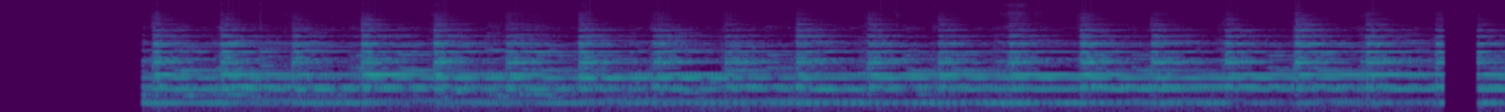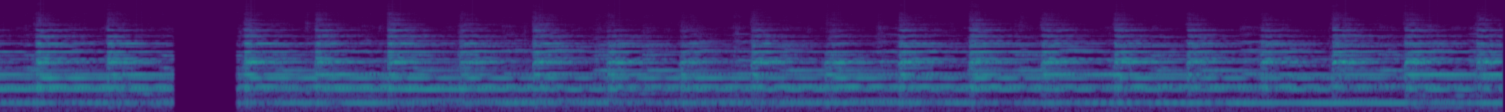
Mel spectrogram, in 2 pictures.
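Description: Temple bells rung without pause during a Hindu aarti: rapid, even strikes, about three to four a second, over a steady ringing of several bell tones. The sound cuts out abruptly to silence for the first second or so, and twice briefly around the middle.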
